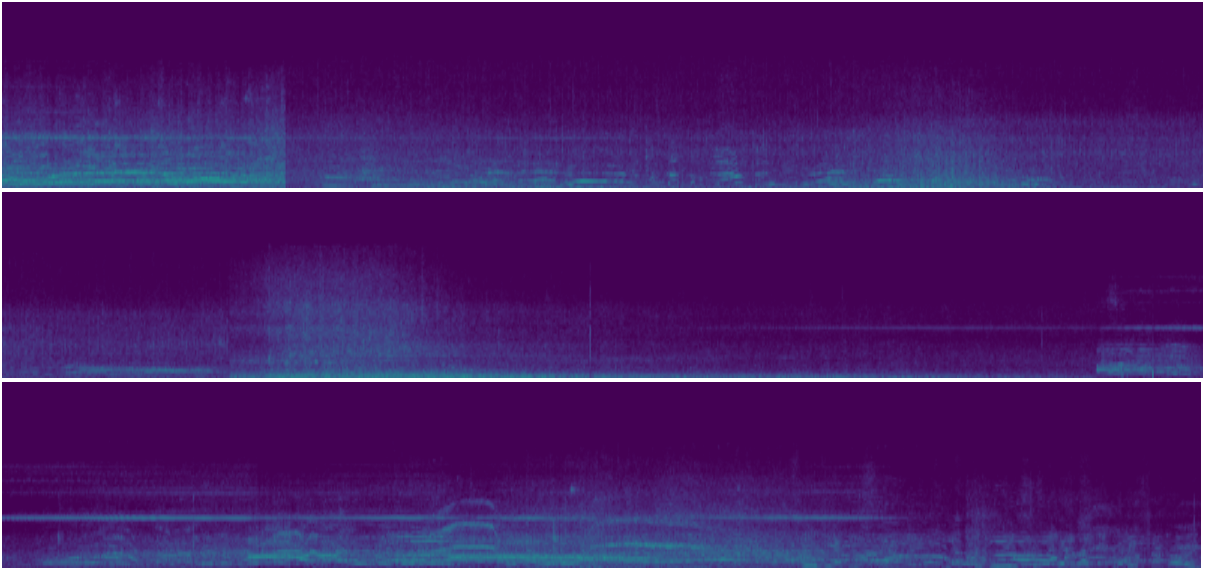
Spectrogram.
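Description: Straddle roller coaster trains rushing past on the track, with the loudest whoosh about twelve seconds in. People's voices and shouts run through it.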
